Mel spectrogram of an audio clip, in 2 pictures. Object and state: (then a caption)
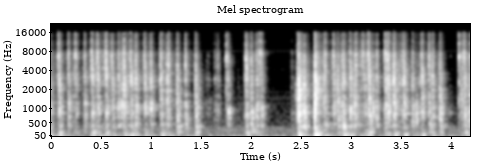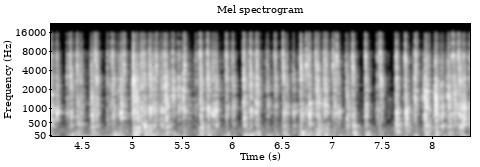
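Mechanical keyboard with PBT plastic keycaps. Fingertips type fast across a mechanical keyboard with dyed PBT plastic keycaps, producing a dense stream of short, bright clacks with almost no low end. Brief pauses break the rapid typing near the two-second mark and again around four seconds, and each keystroke dies away almost instantly.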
